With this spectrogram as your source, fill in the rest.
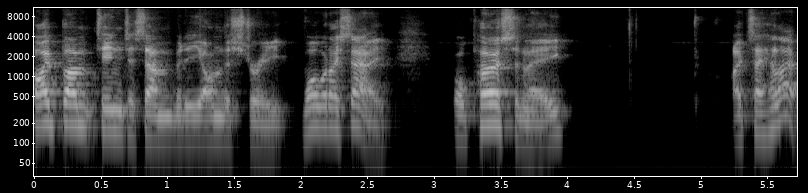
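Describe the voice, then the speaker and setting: A man speaks at a fairly quick pace and a fairly high pitch, with very wide pitch swings and vocal fry. Long, frequent pauses break up his speech over a quiet background. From UK. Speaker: online fitness business coach. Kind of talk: interview.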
